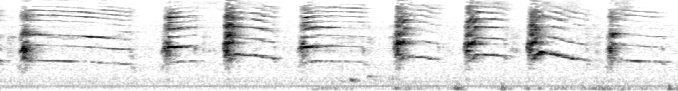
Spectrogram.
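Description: A Boston Terrier gives a series of high, falling whines and yelps, about one every second.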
